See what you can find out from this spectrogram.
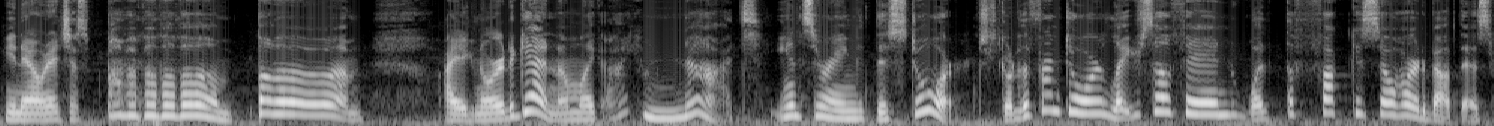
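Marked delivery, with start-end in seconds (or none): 0.7-1.8 high, rapid "bum bum bum" knocks; imitated aggressive knocking. Storyteller imitates someone knocking at the back door, aggressive bursts. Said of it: "knocking gets fucking louder and aggressive". 4.0-10.0 fed up with whoever is knocking; exasperated refusal. Retold or imitated. Teenager refusing to answer the back door, exasperated.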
